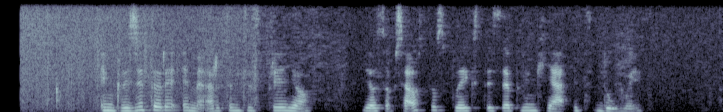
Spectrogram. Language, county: Lithuanian, Utena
